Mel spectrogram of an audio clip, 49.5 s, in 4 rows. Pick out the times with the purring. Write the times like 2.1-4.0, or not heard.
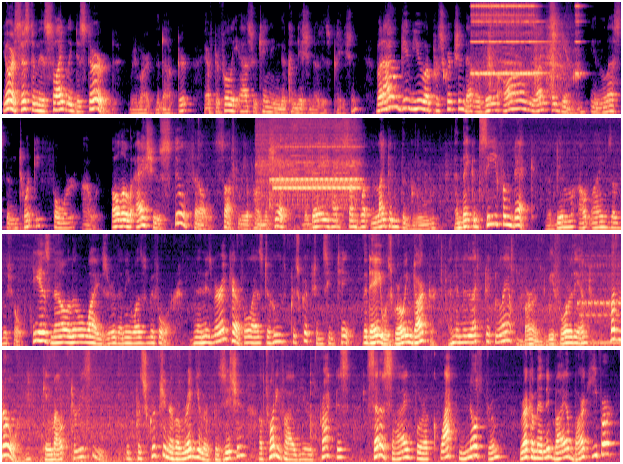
not heard.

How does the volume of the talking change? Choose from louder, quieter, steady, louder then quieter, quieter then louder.
louder.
